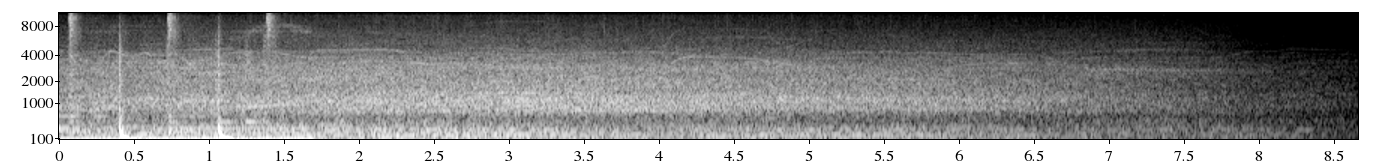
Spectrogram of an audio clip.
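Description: Live funk band music ending on a few last heavy drum and cymbal hits, about one every 0.6 s, which stop about a second and a half in. A lingering wash of noise then fades steadily out.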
